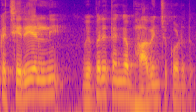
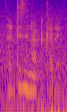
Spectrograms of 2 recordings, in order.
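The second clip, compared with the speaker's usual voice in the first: soft verdict; 7 semitones higher, 16 dB quieter, much slower than usual. Shown as a demonstration. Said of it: "repeated verdict".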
